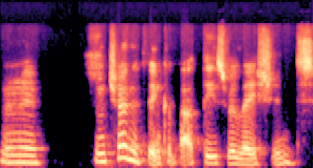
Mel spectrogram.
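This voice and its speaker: A woman mumbles in a put-on character voice of fairly low pitch, with lively intonation at a fairly slow pace. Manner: mumbling, thinking aloud.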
